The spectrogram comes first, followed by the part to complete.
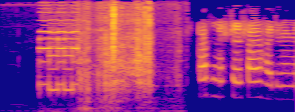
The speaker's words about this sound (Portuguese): O telefone não para. Ah, que bom. Olha aí, eu não disse?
